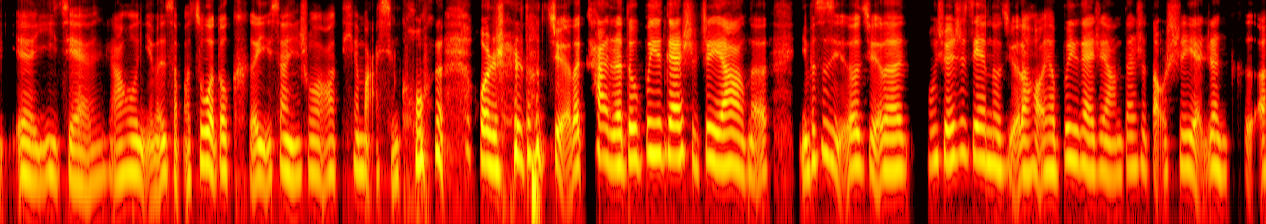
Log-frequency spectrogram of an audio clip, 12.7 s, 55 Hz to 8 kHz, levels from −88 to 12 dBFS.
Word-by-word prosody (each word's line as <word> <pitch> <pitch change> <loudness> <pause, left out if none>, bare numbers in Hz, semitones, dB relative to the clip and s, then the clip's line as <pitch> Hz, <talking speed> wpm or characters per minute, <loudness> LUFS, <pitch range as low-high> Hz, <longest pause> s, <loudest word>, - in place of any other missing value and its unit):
呃， 170 -1 0
意 155 +4 -4
见， 150 -2 -4
然 160 -1 -4
后 175 0 0
你 - - -3
们 170 - -1
怎 175 - -4
么 - - -6
做 200 +6 +3
都 185 +1 0
可 175 - -7
以， 155 -2 +2
像 170 +3 -2
你 160 0 -1
说， 175 +1 -4
啊， 170 +2 -4
天 190 - -7
马 180 -1 -2
行 160 -3 -4
空， 215 +5 +1 0.6
或 225 -2 +6
者 - - +6
是 230 +7 +3
都 260 - 0
觉 - - +1
得 - - +3
看 240 -3 +3
着 205 0 +5
都 235 +3 +3
不 230 +5 -1
应 260 0 +5
该 250 -1 +7
是 260 -4 -3
这 230 +4 +1
样 205 -2 +5
的， 175 - -4 0.3
你 - - -2
们 185 - -1
自 260 +3 -1
己 210 -7 -3
都 205 +1 +1
觉 190 - -2
得 185 0 +2 0.2
同 225 +1 -6
学 230 0 +2
之 265 +2 -5
间 240 -3 +2
都 205 - 0
觉 185 0 -4
得 180 0 +1
好 175 - -3
像 185 0 0
不 180 +7 -4
应 230 -1 +1
该 200 -3 +2
这 180 +1 -5
样， 165 -1 -3
但 195 0 -6
是 200 0 -9
导 175 - -6
师 200 +3 -5
也 180 - -1
认 190 -3 -3
可。 470 - -13
185 Hz, 310 characters per minute, -19 LUFS, 170-220 Hz, 0.6 s, 该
